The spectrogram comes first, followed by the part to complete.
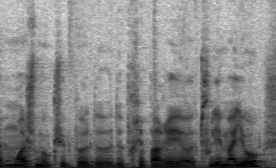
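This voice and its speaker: Fairly quick, fairly even speech from a man at medium pitch, over noticeable background noise. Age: 20s. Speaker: football club kit manager. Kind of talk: casual interview talk. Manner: hesitant, many fillers.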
